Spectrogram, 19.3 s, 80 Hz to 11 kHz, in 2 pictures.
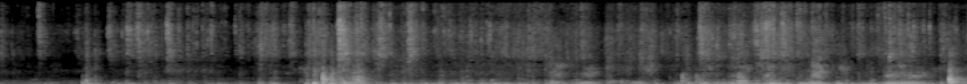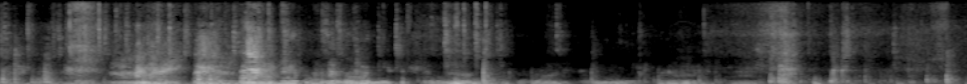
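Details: Two 11-week-old Shetland Sheepdog pups at rough play, with a long stretch of rapid, pulsing growls and whiny grumbles building midway, over constant scuffling and knocking.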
